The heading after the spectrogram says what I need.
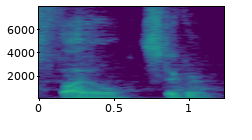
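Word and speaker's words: Pfeilsticker: If you're worried about pronouncing this, it's File Sticker, like a filing cabinet with a sticker on it.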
